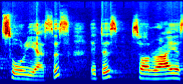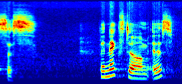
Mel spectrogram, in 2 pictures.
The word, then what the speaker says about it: psoriasis: specialist autoist autoist oenologist common condition that is mispronounced is sasis it's not sasis it is psoriasis the next term is p it's not Pik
